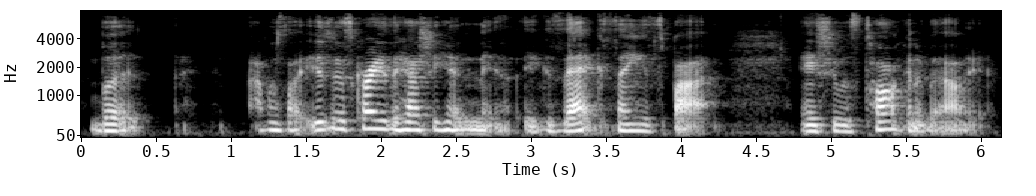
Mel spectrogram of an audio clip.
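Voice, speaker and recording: A middle-aged person with a Southern US accent and a creaky voice, chatting casually to viewers in a folksy, meandering way. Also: mid-range voice, steady tone, moderate pace. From Southern United States. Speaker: vlogger. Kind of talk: casual rambling check-in to viewers.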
